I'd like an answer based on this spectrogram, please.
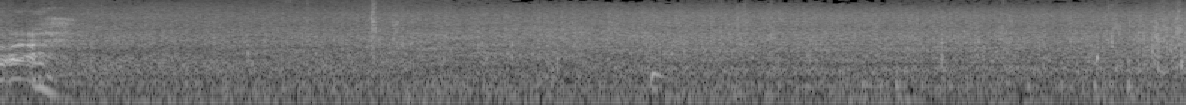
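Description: Steady rushing water noise throughout, with a short loud voice exclamation right at the start.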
